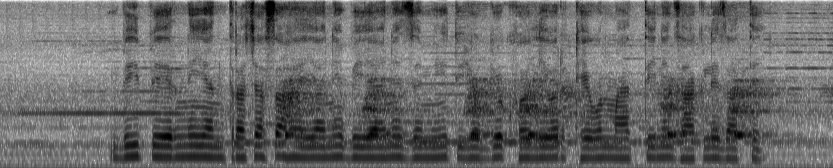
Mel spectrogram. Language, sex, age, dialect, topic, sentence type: Marathi, male, 18-24, Northern Konkan, agriculture, statement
